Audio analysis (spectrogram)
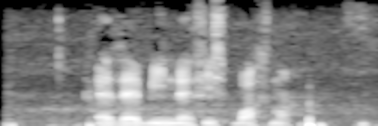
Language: Bashkir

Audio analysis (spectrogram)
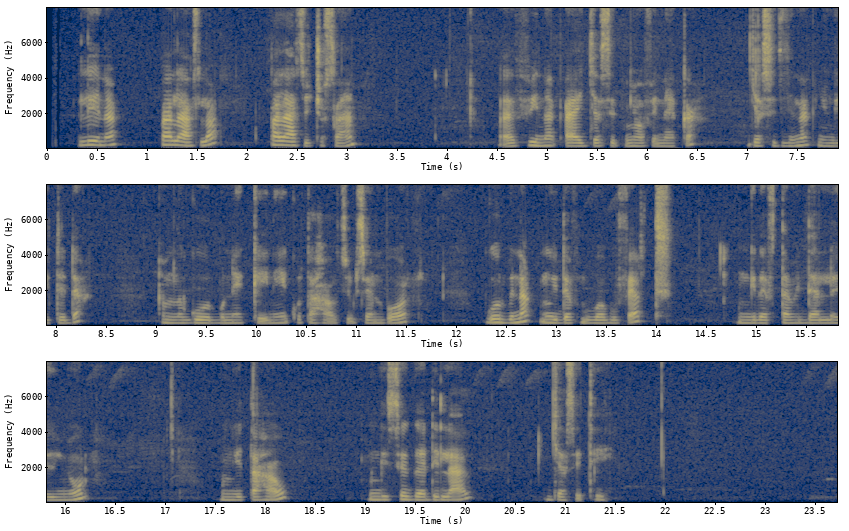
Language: Wolof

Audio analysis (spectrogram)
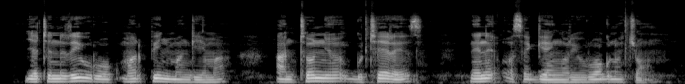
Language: Luo (Kenya and Tanzania)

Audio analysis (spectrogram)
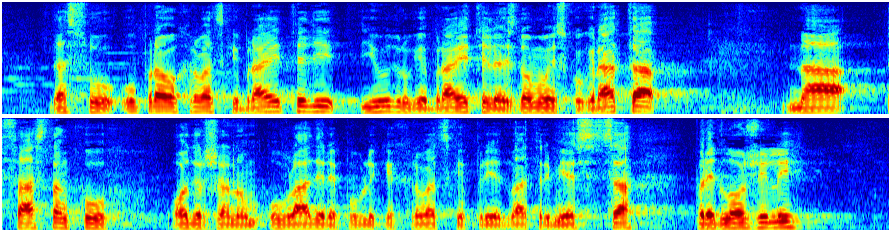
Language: Croatian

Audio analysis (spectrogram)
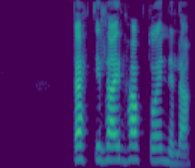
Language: Icelandic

